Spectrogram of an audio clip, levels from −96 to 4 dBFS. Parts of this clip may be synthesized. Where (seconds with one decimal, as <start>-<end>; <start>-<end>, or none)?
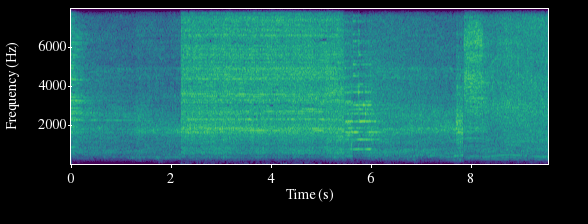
1.3-2.2; 6.7-7.3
